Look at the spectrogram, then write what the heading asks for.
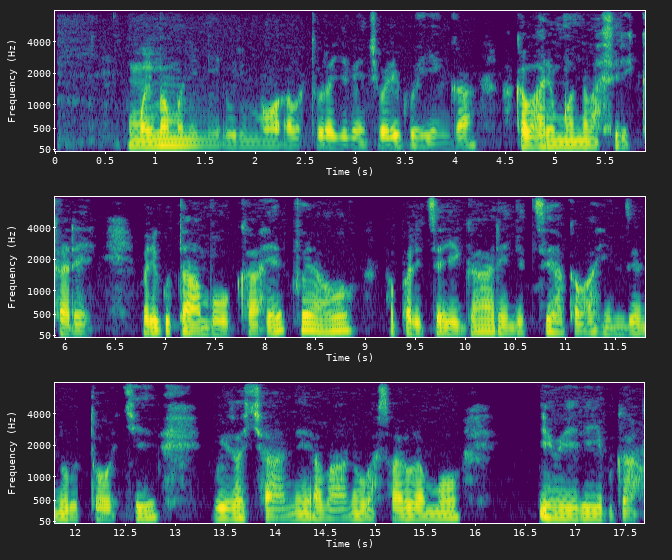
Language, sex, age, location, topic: Kinyarwanda, male, 25-35, Nyagatare, government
